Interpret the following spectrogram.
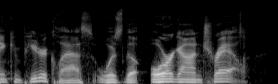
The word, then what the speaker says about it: Oregon: have where they say origon but it's I think she's trying to get you to say Oregon or which is the pronunciation Oregon yeah there's no like e sound in there Oregon but I'm not a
